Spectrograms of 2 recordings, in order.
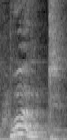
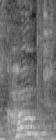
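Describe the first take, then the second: First: It starts with a kw sound. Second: It starts with a plain k sound, like coat. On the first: The speaker calls it right. "but if it's quote, that's right" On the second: The speaker calls it wrong. "If it's coat, that's wrong"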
